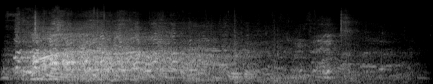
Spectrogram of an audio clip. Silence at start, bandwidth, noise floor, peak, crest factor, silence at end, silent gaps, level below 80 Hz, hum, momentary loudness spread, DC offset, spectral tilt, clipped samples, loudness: 0 s; 17.5 kHz; -45 dBFS; 0 dBFS; 20 dB; 0.35 s; none; -52 dBFS; none; 22 LU; under 0.1%; -3 dB/octave; under 0.1%; -18 LUFS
